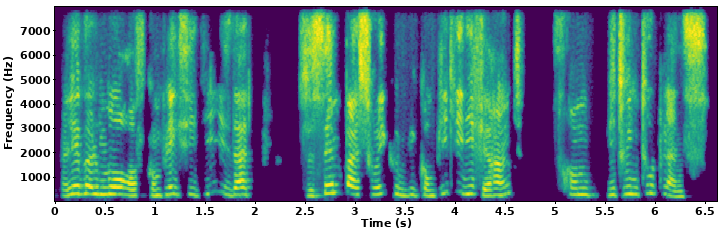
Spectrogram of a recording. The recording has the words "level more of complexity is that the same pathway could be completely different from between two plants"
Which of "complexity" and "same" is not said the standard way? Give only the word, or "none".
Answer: none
